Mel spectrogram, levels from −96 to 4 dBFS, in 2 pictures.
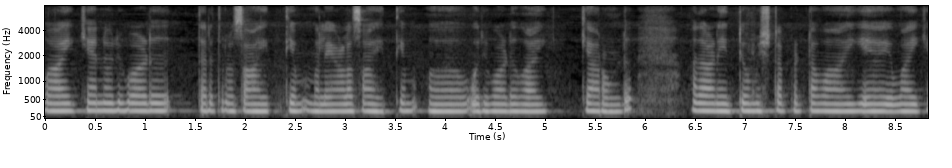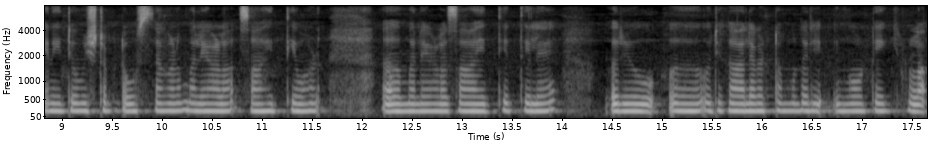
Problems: low volume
